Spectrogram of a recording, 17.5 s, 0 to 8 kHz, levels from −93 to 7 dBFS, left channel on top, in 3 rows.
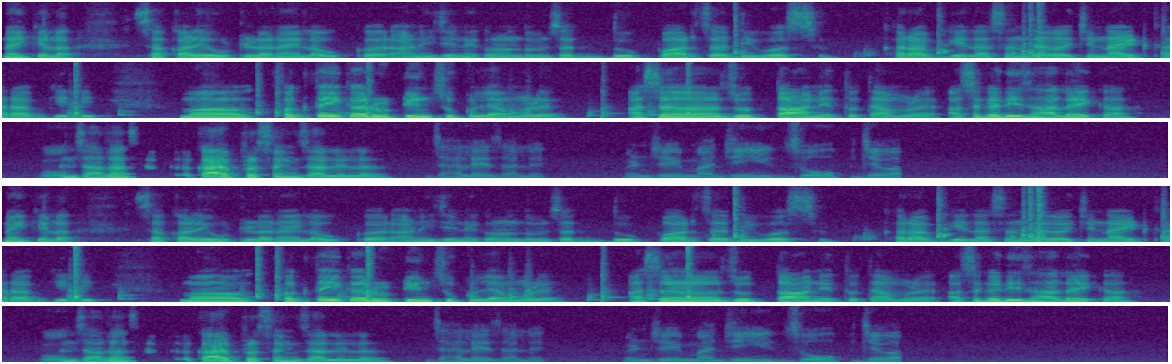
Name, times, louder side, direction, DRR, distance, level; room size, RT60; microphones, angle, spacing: voice 1, 0.0-4.1 4.5-8.7 9.0-11.5 12.0-13.6, left 2 dB, 30° left, 0.7 m, -27 dB
sound 1, 3.5-3.8 4.3-4.8 5.0-5.3 5.8-6.5 6.9-9.3, right 3 dB, 35° right, 2.6 m, -36 dB
voice 2, 13.8-14.4 14.8-16.2, equal, 10° left, 2.4 m, -43 dB
open air
head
